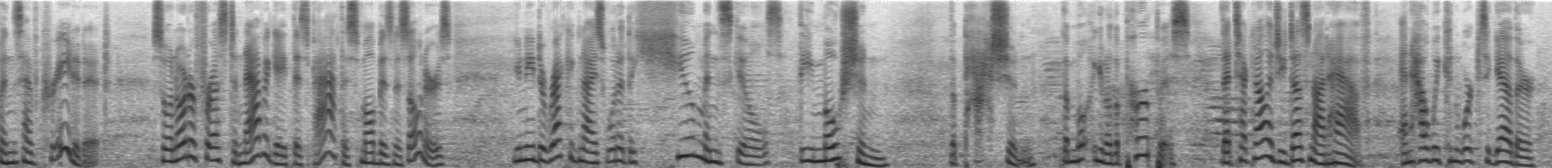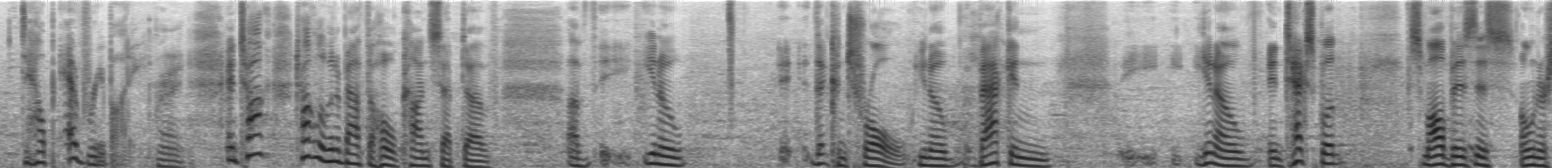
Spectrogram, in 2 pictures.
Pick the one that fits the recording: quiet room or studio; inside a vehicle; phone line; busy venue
busy venue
